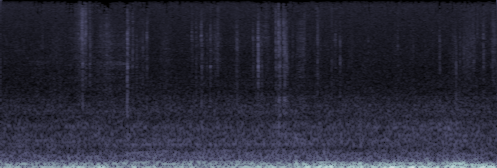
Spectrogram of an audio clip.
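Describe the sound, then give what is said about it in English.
A Chrysler Crossfire's engine drones with a steady, low rumble that swells a little louder toward the end as the car takes corners on winding roads, with no one speaking and no other distinct sounds. “So I was driving peacefully along the river when a Crossfire passed me, and then we hit some windy roads, so we had to drive like maniacs, and it was fun watching that Crossfire negotiate the corners.”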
